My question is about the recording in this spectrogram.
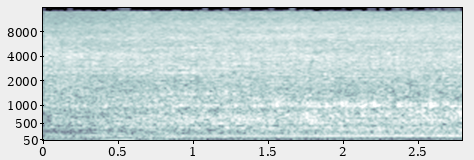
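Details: Nissan Quest after front engine mount replacement: a steady, even engine note holds smooth through the rev with no thumps or clunks. Before the repair the valve cover lifted when revved; now the engine sits firmly on its mounts, normal.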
